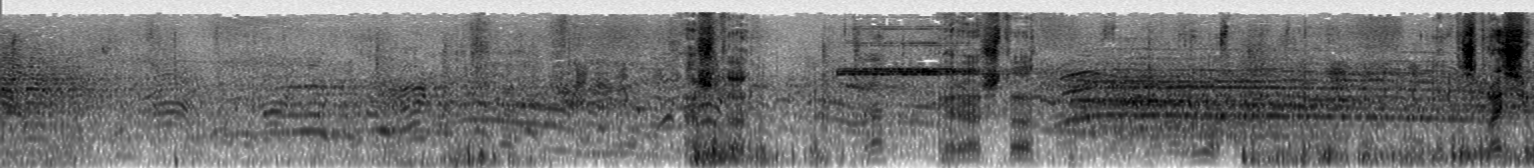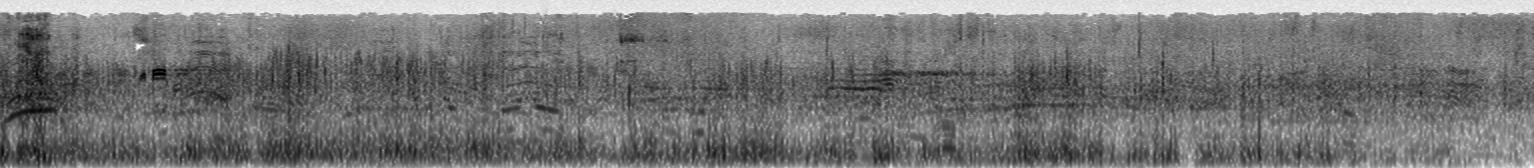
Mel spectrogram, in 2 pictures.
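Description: Voices of players shouting and calling out on a football pitch, with a sharp knock about four seconds in and a brief high steady whistle tone soon after.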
